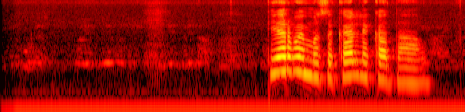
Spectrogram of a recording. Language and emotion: Russian, neutral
